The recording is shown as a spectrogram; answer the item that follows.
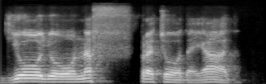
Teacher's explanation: because the nakara followed by visarga followed by pakara. There is a rule in Sanskritam to say dhyoyo naf prachodayad. One F sound will come in between.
